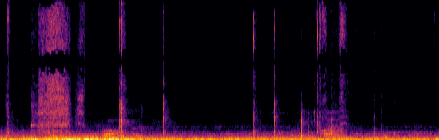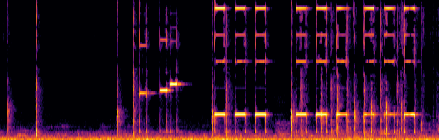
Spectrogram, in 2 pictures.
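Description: Instant print camera beeping: a run of short, high electronic beeps, about three a second, in the last few seconds, after a few faint button clicks.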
